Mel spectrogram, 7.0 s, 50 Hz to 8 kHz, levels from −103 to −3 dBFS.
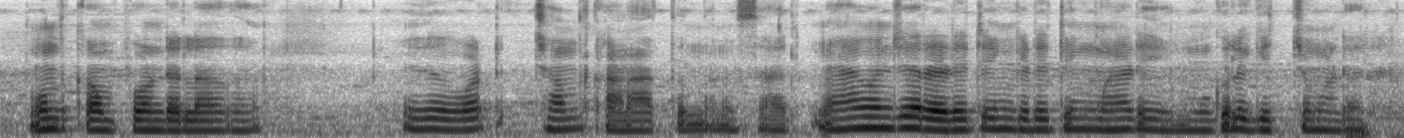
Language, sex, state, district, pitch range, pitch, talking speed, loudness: Kannada, male, Karnataka, Bijapur, 155-180 Hz, 170 Hz, 145 wpm, -20 LUFS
